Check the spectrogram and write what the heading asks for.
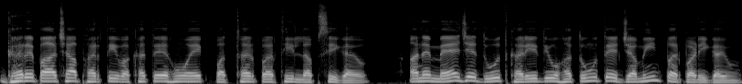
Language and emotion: Gujarati, sad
